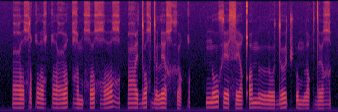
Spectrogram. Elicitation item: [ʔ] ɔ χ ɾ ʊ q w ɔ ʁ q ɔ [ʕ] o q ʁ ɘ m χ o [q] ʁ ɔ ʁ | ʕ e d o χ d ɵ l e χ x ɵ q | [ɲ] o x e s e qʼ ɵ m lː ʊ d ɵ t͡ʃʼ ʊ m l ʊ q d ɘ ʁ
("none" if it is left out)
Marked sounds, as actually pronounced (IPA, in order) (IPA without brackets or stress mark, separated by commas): ʕ, ʕ, χ, n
